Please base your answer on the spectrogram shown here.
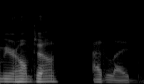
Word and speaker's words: Adelaide: do you say the name of your hometown Adelaide Adelaide a lot of people think we're saying La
